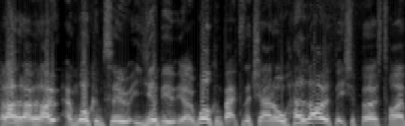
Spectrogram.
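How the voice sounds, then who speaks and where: Music plays behind a man speaking at a high pitch with lively intonation. His pace is moderate, with hardly any pauses. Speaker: YouTube hobby vlogger. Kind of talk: casual unboxing vlog. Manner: animated.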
